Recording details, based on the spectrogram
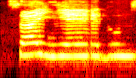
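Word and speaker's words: سَيِّدٌ: Scene ইয়া জবর সাই, ইয়াজের ই, সাইয়ে, দাল দুই পেশ দুন, সাইয়্যিদুন সাইয়্যিদুন।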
